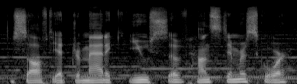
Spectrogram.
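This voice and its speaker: A man's voice: lowish voice, fairly even intonation, moderate pace, vocal fry. Reflective male narrator over background music. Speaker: video essay host. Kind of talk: scripted documentary narration. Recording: music under the voice.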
